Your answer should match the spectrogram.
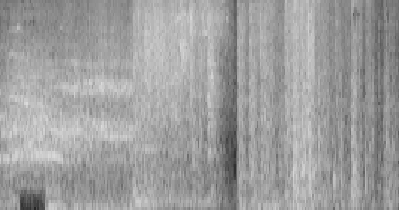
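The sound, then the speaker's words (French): A tram violently crashes into a bus: a metallic screech of braking gives way to loud impacts, shattering glass and clattering debris that continue for several seconds. No voices. “Quelques minutes plus tard, un tramway a violemment heurté le bus.”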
